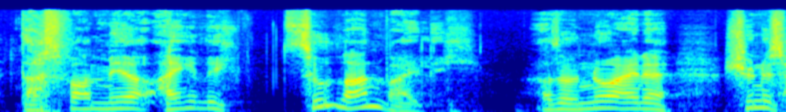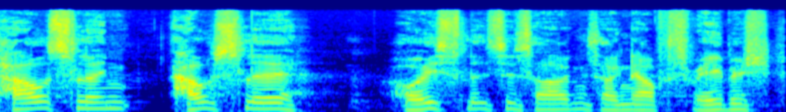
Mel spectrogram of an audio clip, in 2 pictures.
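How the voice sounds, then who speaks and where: A middle-aged man from North America, a native English speaker with an English-speaking North American accent in German, gives a personal testimony to an audience, searching for words as he goes. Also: on the high side.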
